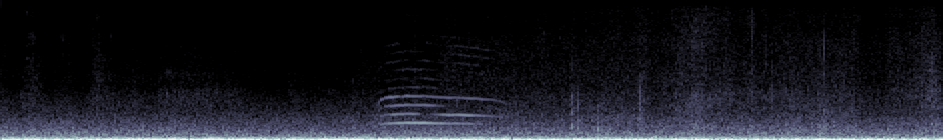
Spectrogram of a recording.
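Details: A chatty stray cat lets out a single tonal meow that arches gently then falls, lasting about half a second, against constant low-pitched background rumble with faint distant sounds afterward.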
